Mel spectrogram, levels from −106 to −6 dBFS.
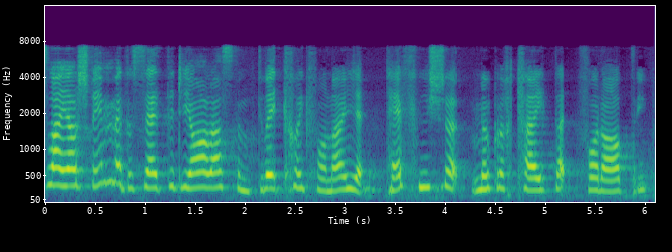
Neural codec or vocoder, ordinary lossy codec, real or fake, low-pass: codec, 16 kHz, 1 kbps, FunCodec, trained on LibriTTS, 50 frames a second; none; fake; 7.2 kHz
